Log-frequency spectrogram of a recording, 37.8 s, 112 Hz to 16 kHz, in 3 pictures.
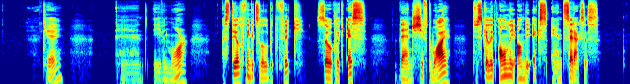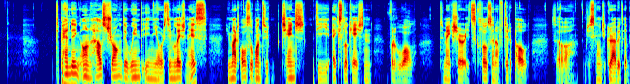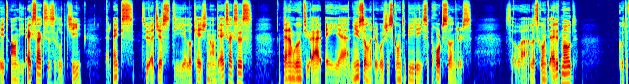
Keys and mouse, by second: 0.4-1.9 middle drag, 1.4 s, 3.4-4.7 middle drag, 4.7 click, 8.5 s, 12.3-13.3 drag, 13.5 click, 14.3-14.8 middle drag, 15.5-17.9 middle drag, 19.8-21.4 right drag, 21.4-22.2 drag, 22.2-23.9 middle drag, 23.9 g, 25.7 g, 27.7 drag, 27.9-28.7 middle drag, 29.9 shift+a, 34.1-35.3 middle drag, 35.3 Tab, 37.0 right click.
